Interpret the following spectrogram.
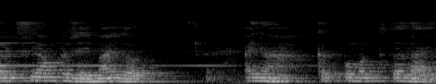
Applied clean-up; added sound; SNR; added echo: none; Piano; 19 dB; reverberation time 0.8 s.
